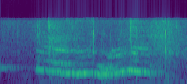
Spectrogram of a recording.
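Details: Female pet dog Bailey Blue, excited at seeing another dog outside, gives one long, wavering whine-howl lasting over a second, indoors in a small room.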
